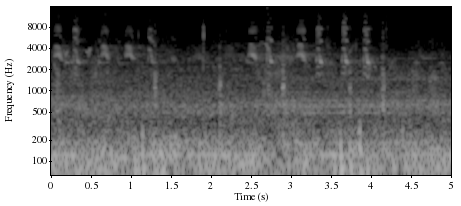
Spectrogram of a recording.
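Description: Birds chirping: many short, quick, falling chirps over a steady low rumble.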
